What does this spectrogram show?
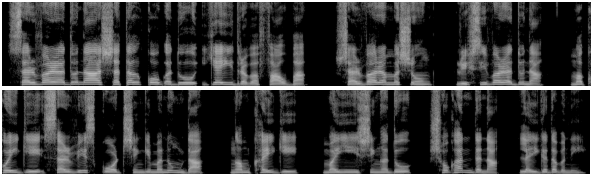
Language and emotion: Manipuri, neutral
